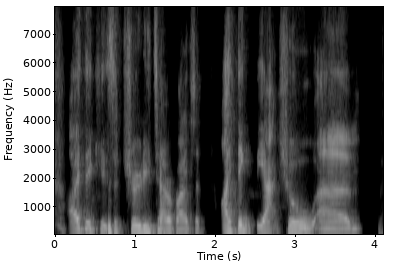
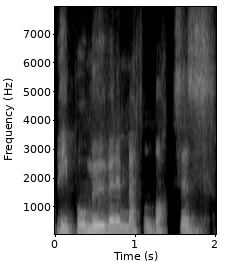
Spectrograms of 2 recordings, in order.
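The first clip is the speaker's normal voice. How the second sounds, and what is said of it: Put-on Welsh accent. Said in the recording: “That was my Welsh accent.”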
